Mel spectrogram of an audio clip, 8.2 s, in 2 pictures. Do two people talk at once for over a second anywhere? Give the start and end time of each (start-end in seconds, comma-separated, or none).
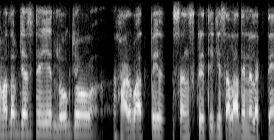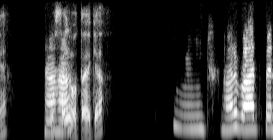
none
